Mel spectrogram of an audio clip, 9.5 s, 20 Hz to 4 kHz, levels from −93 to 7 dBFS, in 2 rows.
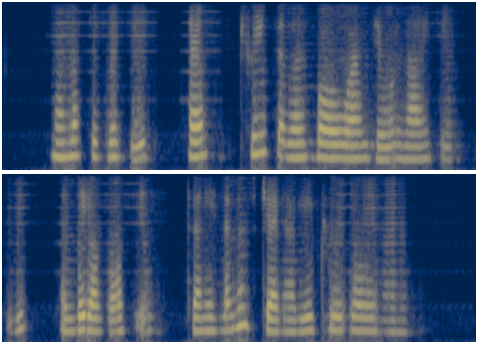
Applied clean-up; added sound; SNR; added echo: neural separator model SepFormer WHAMR!.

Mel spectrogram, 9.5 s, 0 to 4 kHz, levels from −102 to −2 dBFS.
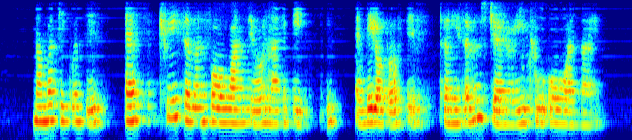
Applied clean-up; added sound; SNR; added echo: neural mask model DeepFilterNet 3.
